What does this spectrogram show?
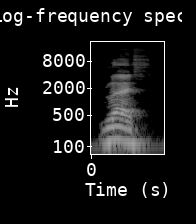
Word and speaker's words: glass: Glass, pengucapannya glass. Penjelasannya A sebelum SS dibaca AA panjang.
